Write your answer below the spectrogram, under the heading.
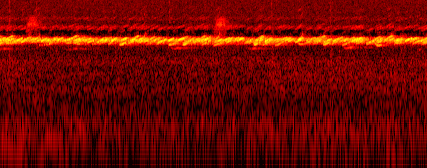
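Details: A dense spring peeper (Pseudacris crucifer) chorus at a Massachusetts pond in springtime, countless high piping peeps blending into one continuous shrill ring.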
